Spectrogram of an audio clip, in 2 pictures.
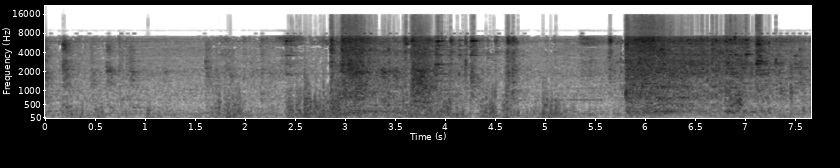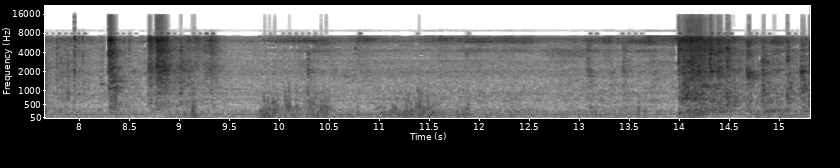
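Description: Diesel engine of a scrap-yard excavator running steadily while its grapple presses down on a flattened car body, crushing the metal. There are three louder stretches of crunching, grinding sheet metal, about three, six and nine seconds in.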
